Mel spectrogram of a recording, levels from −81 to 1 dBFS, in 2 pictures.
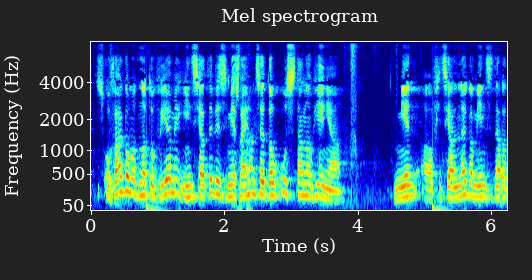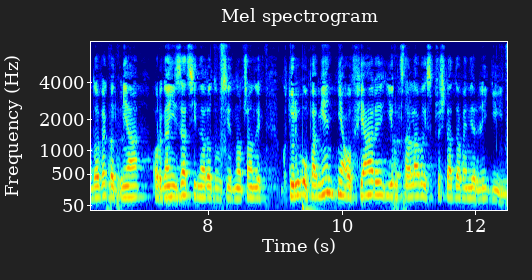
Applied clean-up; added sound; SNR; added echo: neural separator model SepFormer DNS4.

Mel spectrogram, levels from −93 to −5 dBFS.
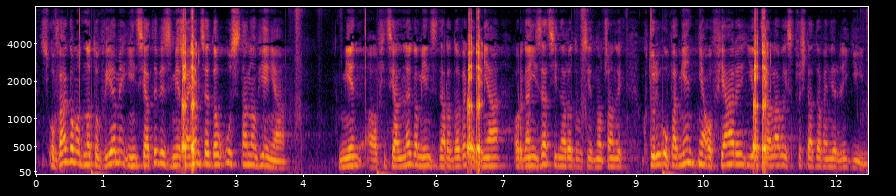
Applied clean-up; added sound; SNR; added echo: none; Burping, eructation; 3 dB; reverberation time 0.5 s.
